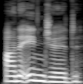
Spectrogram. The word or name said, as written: uninjured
